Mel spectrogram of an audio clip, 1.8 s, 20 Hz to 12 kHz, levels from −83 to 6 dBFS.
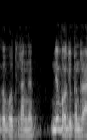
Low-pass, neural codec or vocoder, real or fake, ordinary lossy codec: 7.2 kHz; codec, 16 kHz, 4 kbps, FunCodec, trained on Chinese and English, 50 frames a second; fake; Opus, 64 kbps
